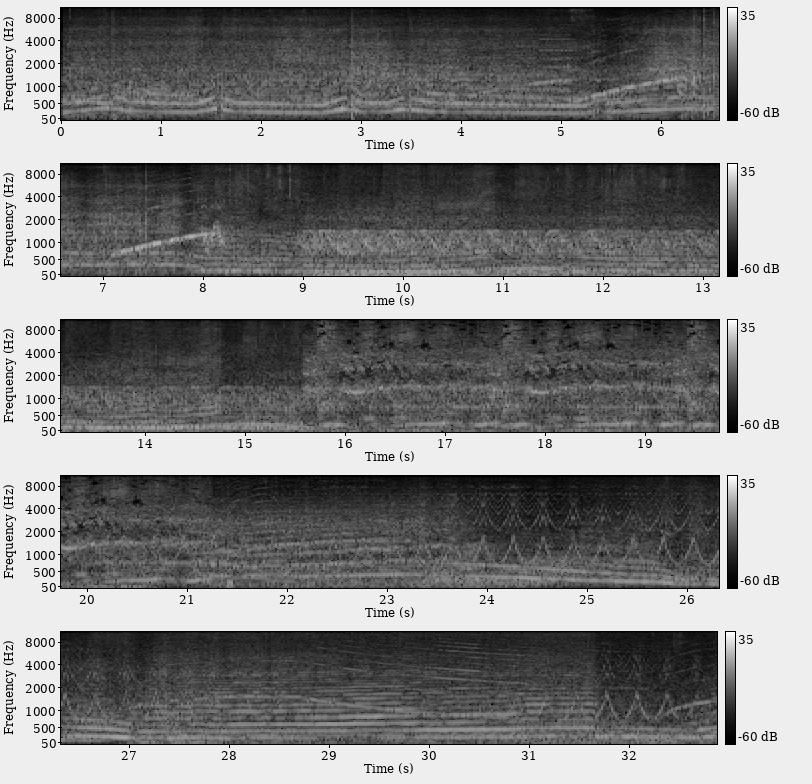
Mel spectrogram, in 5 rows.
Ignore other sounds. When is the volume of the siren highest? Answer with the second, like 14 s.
8 s.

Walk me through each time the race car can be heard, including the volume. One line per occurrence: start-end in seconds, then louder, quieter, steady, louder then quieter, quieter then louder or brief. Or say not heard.
0.0-32.8 steady.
